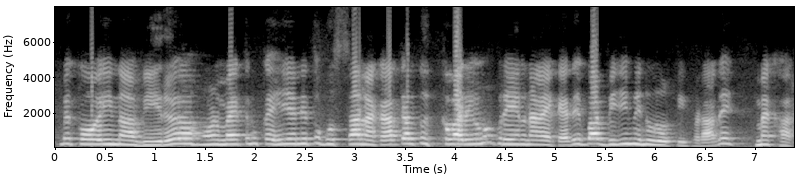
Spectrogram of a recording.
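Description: Actress as a worried gentle mother, soothing, pleading, short film acting, higher voice. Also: a little fast, hardly any pauses, dull audio, lightly acted. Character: fretful kind mother of two grown sons.

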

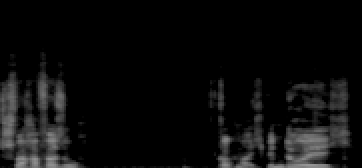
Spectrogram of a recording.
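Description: A woman's voice: medium pitch, slow pace. Chatty woman gaming. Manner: chatty, musing aloud. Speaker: let's play host. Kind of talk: casual gameplay commentary.

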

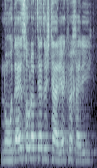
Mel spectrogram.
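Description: An actor playing an interrogator who asks calm, pointed questions. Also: male voice, high voice, close to an everyday voice. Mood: probing. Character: calm probing interrogator man.

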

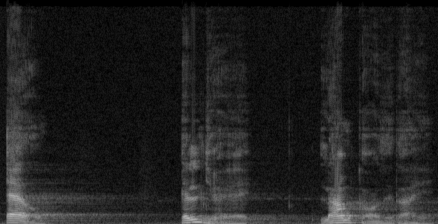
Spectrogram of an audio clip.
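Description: A man teaching letter sounds, slowly naming example words one by one. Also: lowish voice, sing-song, fairly bright tone, big-room sound. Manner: slow, deliberate, listing example words. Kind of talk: phonics lesson.

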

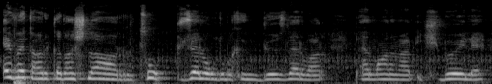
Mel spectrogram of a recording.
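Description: A woman giving casual commentary on her gameplay, chatty and excitable, often turning to address her viewers. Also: fairly high pitch, moderate pace. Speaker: gaming video creator.

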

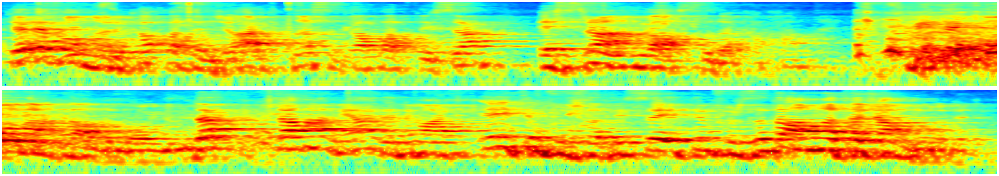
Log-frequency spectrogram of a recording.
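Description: A middle-aged man on stage in a university hall, telling a personal story with vivid, dramatic swings between loud and hushed speech. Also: high voice, very animated, a little fast, noisy background. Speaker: seminar speaker sharing a personal story. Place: university auditorium. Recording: echoey hall, distant mic.

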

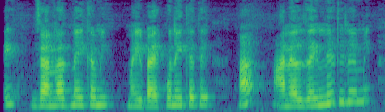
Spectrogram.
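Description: A man's voice: sits high, expressive, rapid-fire, dull audio. A man with a Varhadi Marathi accent voicing a young husband who speaks defensively and doubtfully about family matters. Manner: defensive, then doubtful and complaining.

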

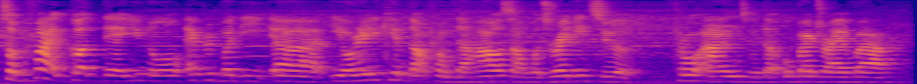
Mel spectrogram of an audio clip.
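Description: A woman's voice: fairly low pitch, fairly even intonation, a little fast, fairly bright tone, recorded from a distance, soft background music. A young woman, telling her viewers a personal story in a casual, emotional vlog monologue with asides to the audience. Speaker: vlogger. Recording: roomy echo, mic set back.

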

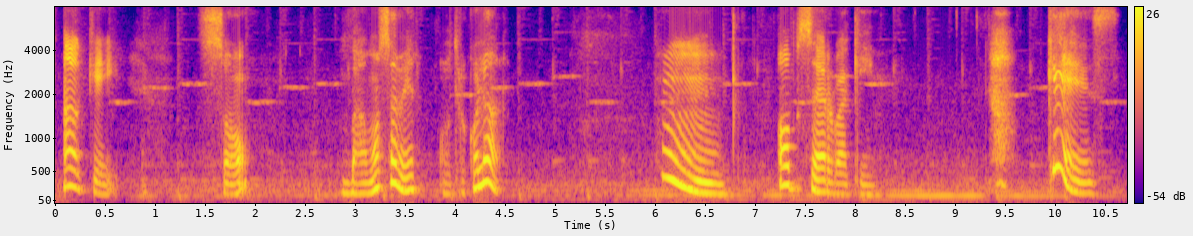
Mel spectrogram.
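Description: A woman teaching English to small children, talking in a slow, exaggerated sing-song teacher voice with gasps of surprise. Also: a little high, darkish tone. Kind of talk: bilingual lesson for small children. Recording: faint music behind.

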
